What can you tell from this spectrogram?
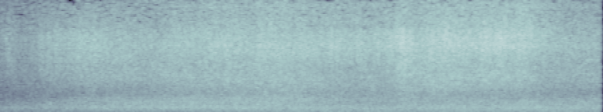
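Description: Rushing water noise, without tones or rhythm, swelling up over about the first second and then holding steady.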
